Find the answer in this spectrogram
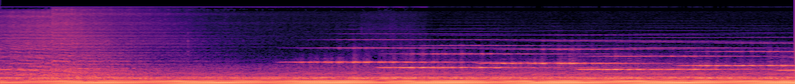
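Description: Sustained organ music with a deep droning bass and slowly shifting held chords, with no animal sound.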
